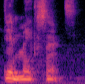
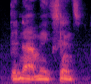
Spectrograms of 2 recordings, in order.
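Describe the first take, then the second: First: Said in the usual way. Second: Not split off and hit harder; stress on not. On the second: Real, not acted. Repeating himself about The Rock, stress on not. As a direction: land on the word not.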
